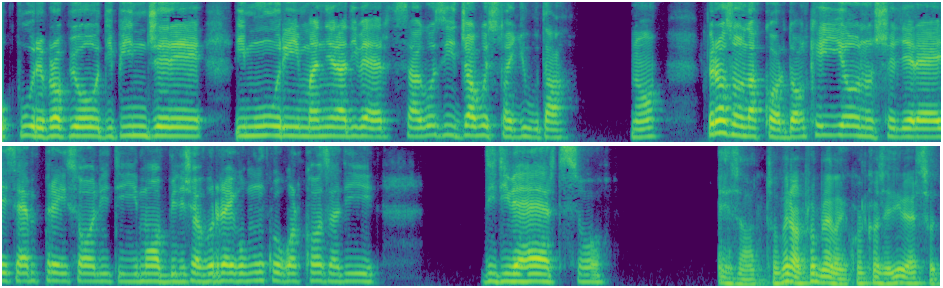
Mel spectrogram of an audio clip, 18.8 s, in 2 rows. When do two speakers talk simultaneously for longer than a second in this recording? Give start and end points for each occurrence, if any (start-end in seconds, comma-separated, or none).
none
